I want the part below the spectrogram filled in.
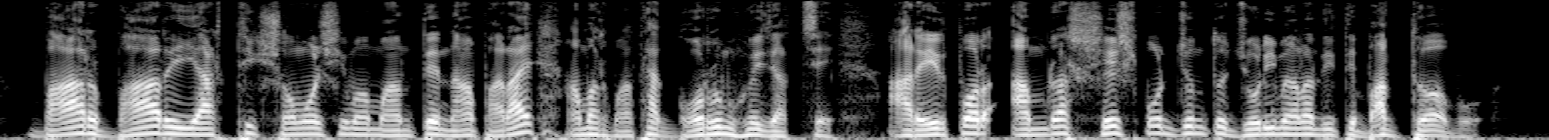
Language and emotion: Bengali, angry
